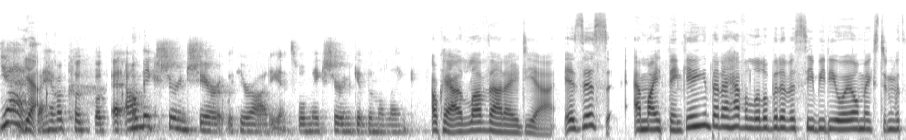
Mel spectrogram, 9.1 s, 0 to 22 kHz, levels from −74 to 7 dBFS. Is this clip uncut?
yes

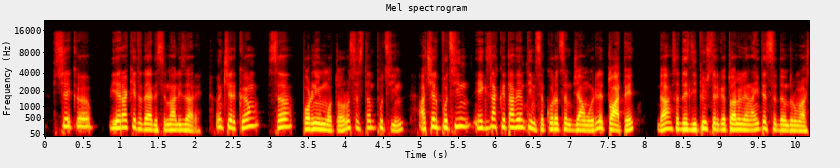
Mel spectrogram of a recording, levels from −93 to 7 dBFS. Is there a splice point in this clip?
yes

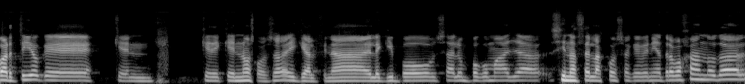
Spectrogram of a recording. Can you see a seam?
yes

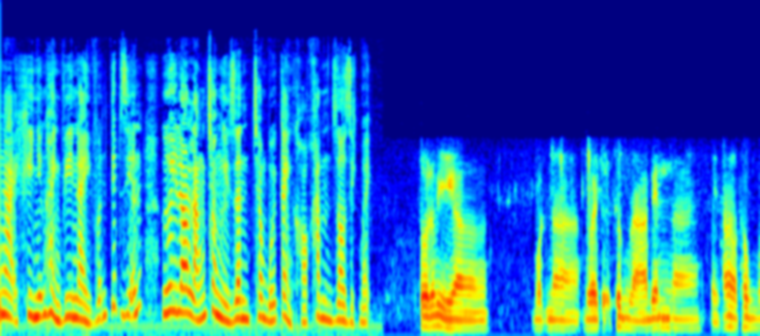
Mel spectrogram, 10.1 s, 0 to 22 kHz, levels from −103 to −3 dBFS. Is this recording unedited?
yes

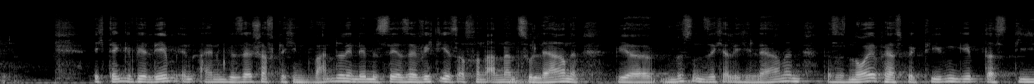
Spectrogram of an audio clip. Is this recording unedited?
yes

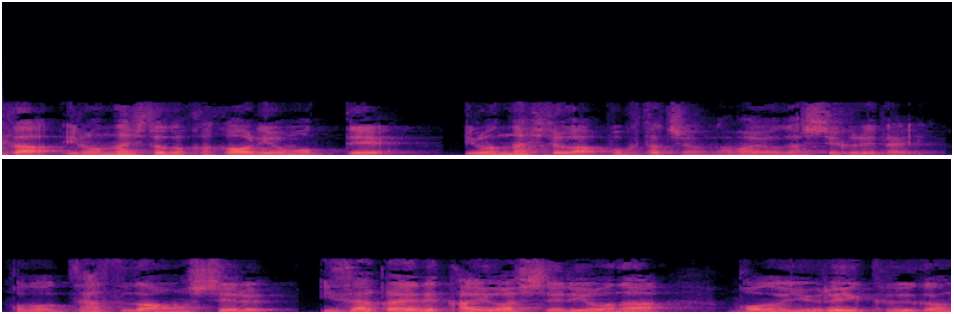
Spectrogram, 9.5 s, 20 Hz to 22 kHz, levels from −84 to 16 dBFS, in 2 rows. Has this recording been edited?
yes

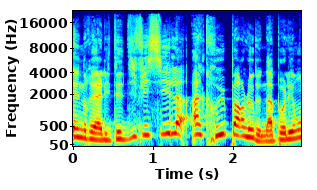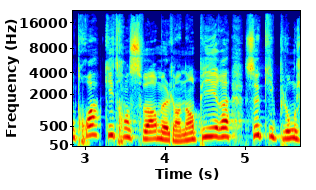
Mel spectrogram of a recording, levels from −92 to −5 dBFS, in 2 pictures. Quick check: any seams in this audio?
yes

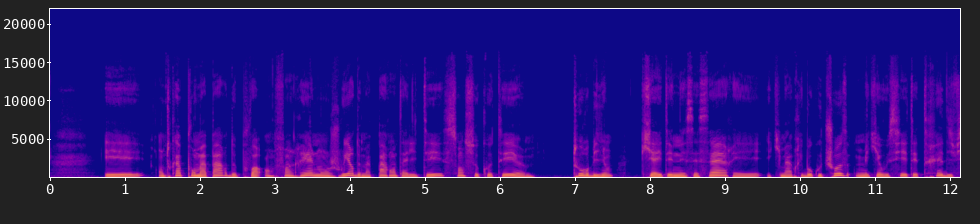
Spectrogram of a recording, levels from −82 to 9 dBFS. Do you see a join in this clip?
no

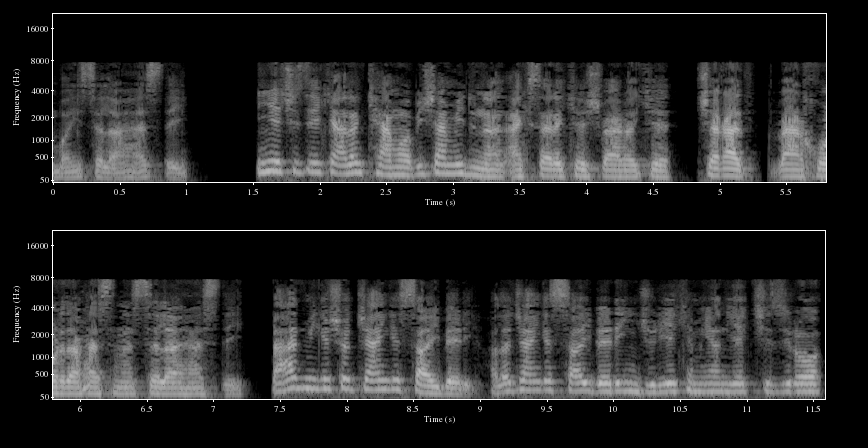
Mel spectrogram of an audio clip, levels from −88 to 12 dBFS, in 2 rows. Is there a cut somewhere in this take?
yes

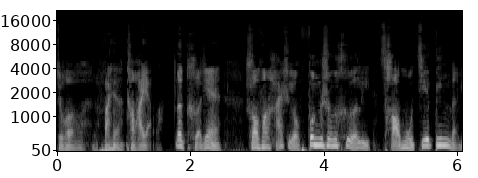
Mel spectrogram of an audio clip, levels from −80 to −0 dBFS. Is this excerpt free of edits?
no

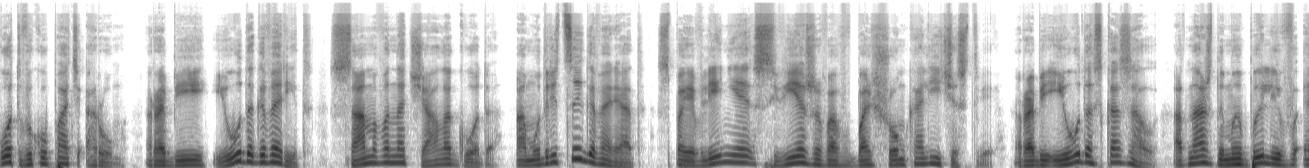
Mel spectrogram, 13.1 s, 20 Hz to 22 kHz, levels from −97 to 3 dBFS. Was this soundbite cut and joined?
no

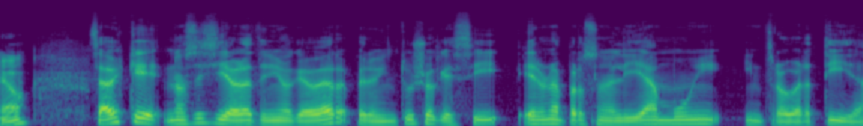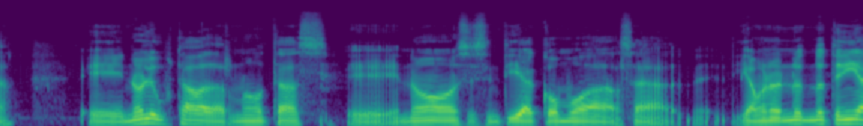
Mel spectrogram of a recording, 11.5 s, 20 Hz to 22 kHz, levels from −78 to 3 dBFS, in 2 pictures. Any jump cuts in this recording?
yes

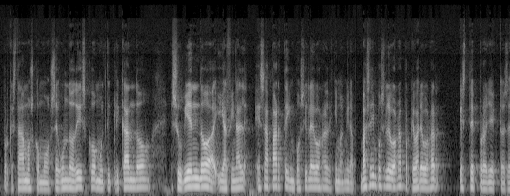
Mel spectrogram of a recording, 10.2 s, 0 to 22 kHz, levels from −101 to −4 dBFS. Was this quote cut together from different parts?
yes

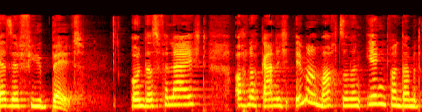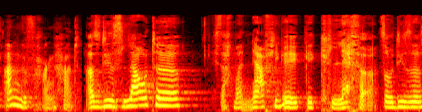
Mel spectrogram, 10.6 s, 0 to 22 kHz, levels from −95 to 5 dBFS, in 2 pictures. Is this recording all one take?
yes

